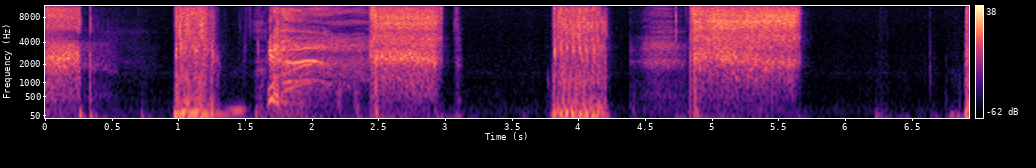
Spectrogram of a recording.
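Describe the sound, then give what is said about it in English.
Several bursts of air leaking from a soft latex sleep mask worn on a sleeper's face sputter and hiss, some with a low wet flapping rumble like a fart, others a breathy spray, separated by short silences. “I'm making a fart noise without even having to try.”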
